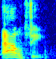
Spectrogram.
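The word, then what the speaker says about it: ALGEE: five-step action plan that's called algae so that's spelled a l g e e um the a stands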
